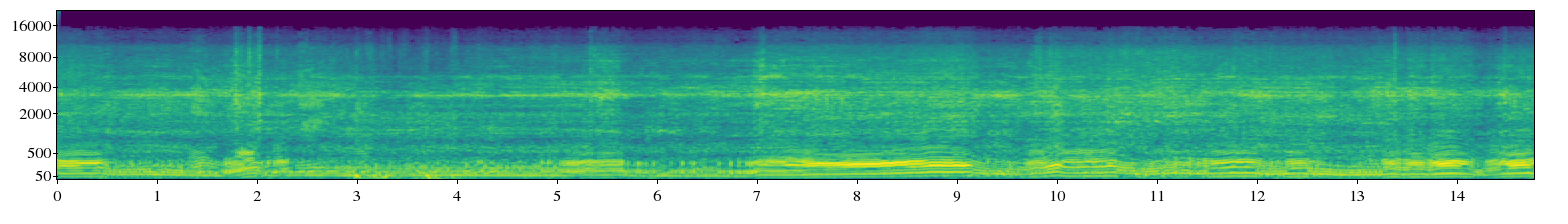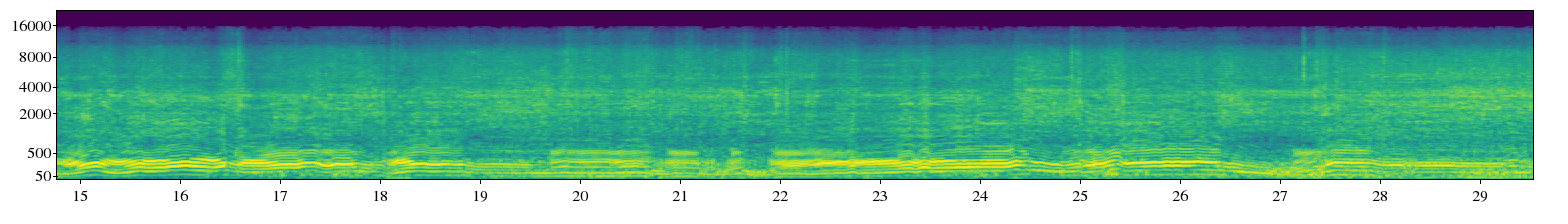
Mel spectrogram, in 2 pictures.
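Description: Sherco dirt bike engine running hard under throttle, its pitch rising and falling over and over as the revs climb and drop.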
